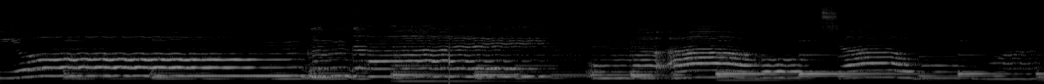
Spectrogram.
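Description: A young girl singing a wordless, held melody with wavering pitch and sliding notes, over sustained chords played on an electronic keyboard.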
